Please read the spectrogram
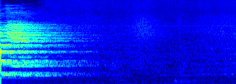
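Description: A woman's voice holding a drawn-out syllable that fades out within the first half second, then near silence: quiet room tone.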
